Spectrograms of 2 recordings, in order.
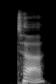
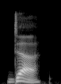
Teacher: It's the exact same mouth position. But T, ta, is a voiceless puff of air, while D, da, is voiced.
